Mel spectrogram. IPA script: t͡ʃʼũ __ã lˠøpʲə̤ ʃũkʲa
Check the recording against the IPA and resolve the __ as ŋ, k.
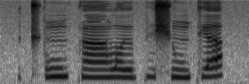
k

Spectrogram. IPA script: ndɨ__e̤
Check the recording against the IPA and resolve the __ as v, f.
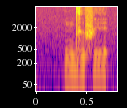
f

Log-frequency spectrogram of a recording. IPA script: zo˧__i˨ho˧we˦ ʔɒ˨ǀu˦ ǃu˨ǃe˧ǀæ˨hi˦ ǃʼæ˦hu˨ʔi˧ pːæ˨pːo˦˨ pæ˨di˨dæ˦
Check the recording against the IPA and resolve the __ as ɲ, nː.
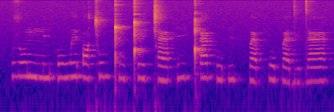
nː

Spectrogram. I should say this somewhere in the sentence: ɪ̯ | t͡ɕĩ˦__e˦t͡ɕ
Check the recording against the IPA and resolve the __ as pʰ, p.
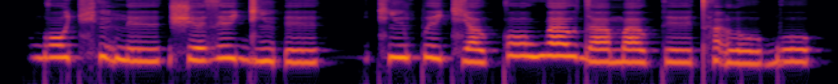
p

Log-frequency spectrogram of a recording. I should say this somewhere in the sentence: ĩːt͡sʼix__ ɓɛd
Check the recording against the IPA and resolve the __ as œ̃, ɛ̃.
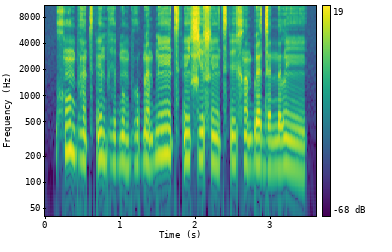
œ̃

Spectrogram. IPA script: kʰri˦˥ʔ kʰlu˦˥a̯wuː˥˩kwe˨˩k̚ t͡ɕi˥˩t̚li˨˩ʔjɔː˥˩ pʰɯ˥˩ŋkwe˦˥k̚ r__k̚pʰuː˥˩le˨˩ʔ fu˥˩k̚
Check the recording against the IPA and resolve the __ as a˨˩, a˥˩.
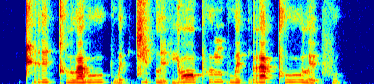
a˥˩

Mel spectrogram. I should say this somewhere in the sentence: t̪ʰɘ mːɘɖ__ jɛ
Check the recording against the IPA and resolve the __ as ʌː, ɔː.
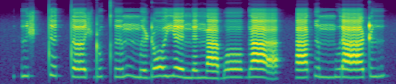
ɔː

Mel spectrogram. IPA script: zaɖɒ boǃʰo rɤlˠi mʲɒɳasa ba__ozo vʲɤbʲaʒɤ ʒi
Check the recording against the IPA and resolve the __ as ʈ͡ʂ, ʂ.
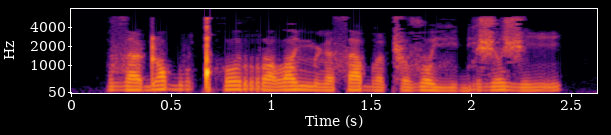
ʈ͡ʂ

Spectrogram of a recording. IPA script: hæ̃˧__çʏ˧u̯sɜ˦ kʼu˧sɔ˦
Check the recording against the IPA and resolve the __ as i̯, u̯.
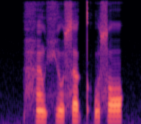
u̯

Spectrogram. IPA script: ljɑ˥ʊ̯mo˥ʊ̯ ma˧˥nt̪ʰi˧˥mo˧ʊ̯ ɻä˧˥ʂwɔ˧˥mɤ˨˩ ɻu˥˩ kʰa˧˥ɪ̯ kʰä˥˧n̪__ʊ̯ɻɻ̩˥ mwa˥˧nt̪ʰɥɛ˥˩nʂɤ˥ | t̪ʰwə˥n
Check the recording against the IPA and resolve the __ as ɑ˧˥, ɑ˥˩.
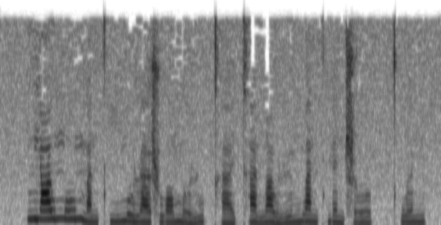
ɑ˥˩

